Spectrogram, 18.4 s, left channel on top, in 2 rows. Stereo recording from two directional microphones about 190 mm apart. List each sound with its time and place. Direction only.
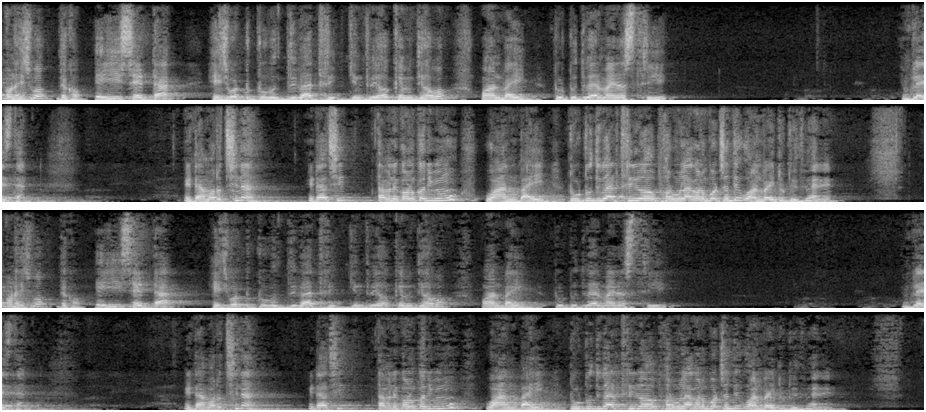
0.0 s speech: 45° left (ahead or behind)
9.0 s speech: 45° left (ahead or behind)
11.0 s speech: 45° left (ahead or behind)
